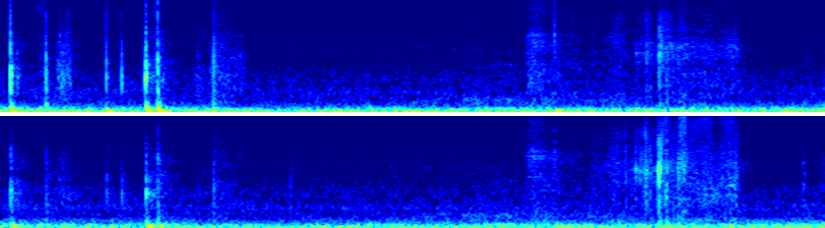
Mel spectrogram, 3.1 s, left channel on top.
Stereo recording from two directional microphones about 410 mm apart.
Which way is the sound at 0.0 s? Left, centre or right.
Left.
